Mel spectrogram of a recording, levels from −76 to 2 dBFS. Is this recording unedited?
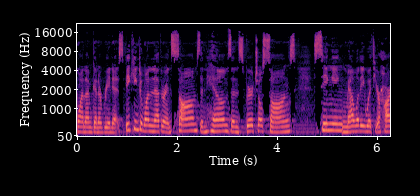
no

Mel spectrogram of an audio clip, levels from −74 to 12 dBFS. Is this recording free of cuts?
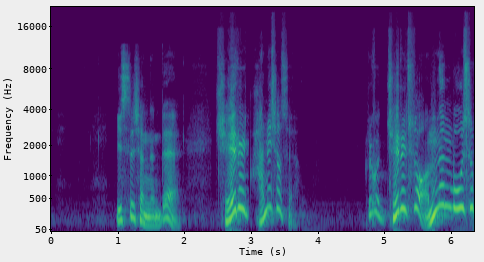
no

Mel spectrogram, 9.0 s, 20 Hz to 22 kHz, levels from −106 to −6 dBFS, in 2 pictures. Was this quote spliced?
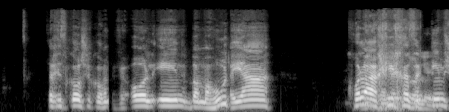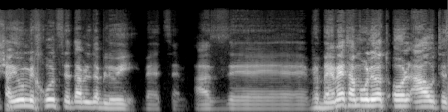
yes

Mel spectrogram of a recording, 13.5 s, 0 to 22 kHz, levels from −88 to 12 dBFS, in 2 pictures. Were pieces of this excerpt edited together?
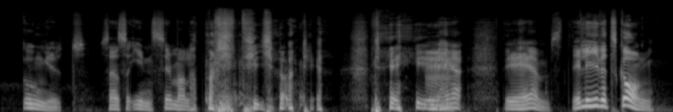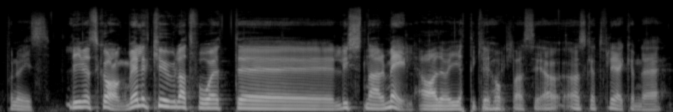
no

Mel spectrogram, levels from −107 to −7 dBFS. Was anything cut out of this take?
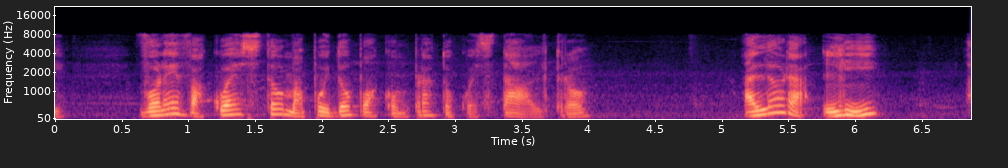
no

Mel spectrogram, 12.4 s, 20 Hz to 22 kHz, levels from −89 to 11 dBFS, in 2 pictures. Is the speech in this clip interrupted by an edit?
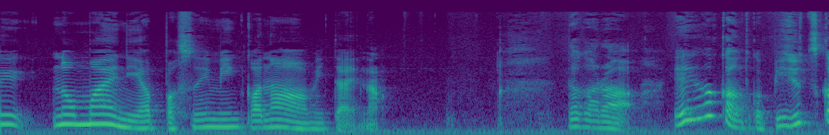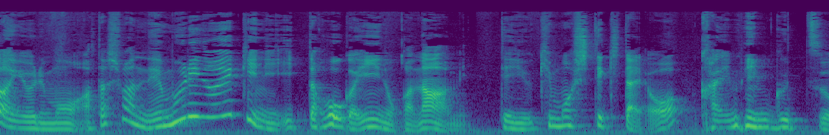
yes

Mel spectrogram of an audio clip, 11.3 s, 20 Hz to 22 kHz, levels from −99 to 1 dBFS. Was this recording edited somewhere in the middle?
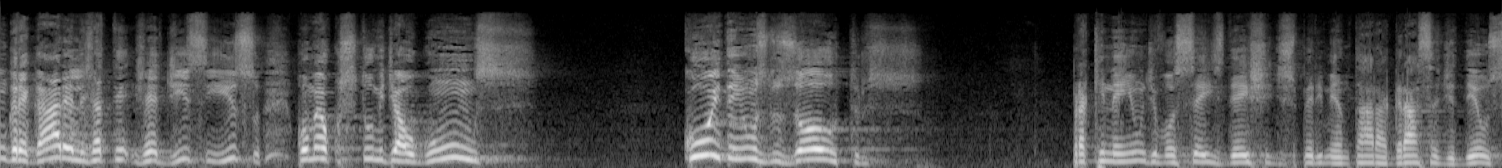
no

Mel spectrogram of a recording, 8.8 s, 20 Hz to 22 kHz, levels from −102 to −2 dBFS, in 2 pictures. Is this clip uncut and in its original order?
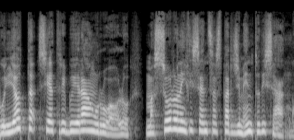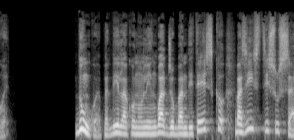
no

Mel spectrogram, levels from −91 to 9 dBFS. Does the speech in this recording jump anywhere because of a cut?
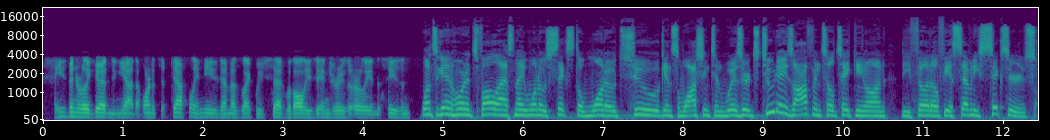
no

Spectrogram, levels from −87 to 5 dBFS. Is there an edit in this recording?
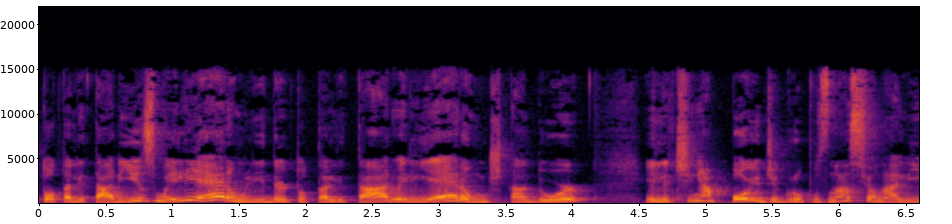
no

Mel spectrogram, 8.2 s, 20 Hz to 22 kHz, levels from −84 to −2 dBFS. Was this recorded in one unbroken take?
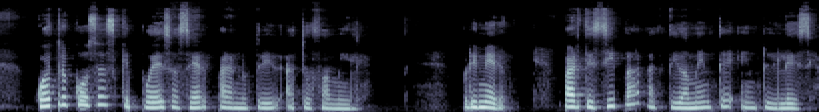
no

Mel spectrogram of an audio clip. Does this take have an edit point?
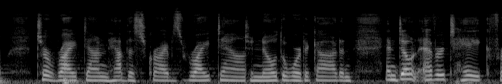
yes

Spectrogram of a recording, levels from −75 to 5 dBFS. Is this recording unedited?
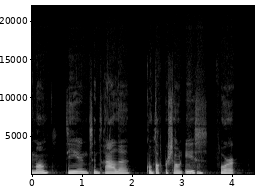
yes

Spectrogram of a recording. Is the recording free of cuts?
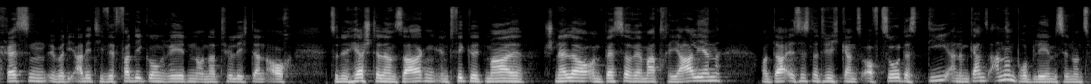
yes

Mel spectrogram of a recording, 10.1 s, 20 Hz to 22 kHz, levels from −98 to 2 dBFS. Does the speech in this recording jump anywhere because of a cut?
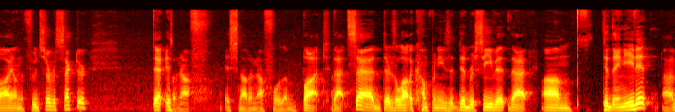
yes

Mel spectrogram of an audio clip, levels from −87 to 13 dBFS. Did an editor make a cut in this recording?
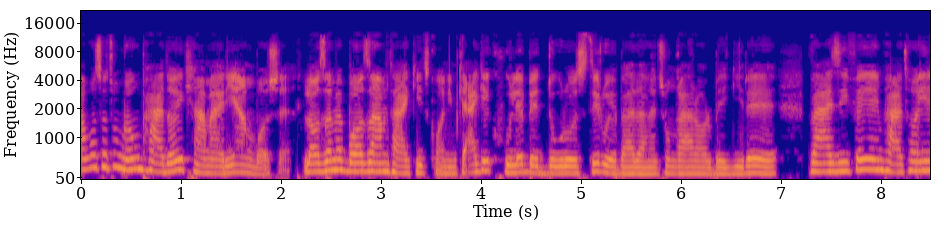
no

